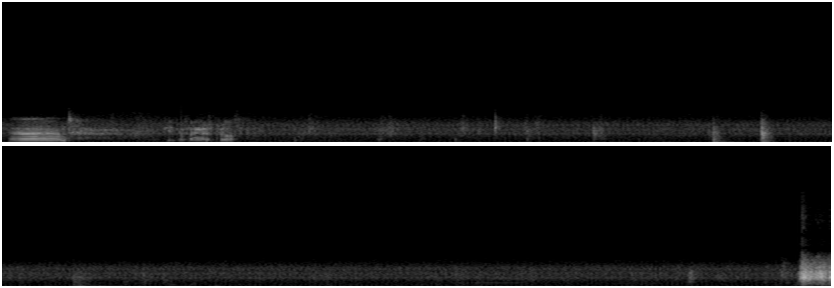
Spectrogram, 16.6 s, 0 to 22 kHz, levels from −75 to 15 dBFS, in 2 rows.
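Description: At 1.79, 7.79, 11.78 and 13.77 s, overlap between stream segments drops 2 to 5 ms where overlapping 2-second segment time stamps were trimmed, producing tiny skips. The waveform shows an abrupt step, and a spectrogram shows a thin vertical seam at each.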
